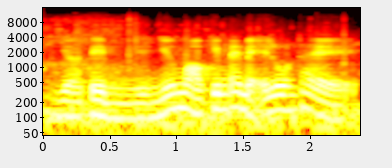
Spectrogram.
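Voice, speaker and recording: A man commentating his own gameplay, excitable and talking back at the other players. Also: mid-range voice, normal speed, a little hiss or hum. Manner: excitable, talks and swears at on-screen opponents. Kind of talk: let's play commentary. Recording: game music playing under the voice. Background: game music and sound effects.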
